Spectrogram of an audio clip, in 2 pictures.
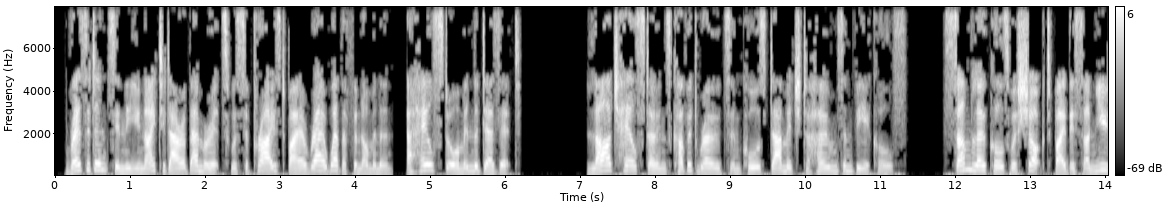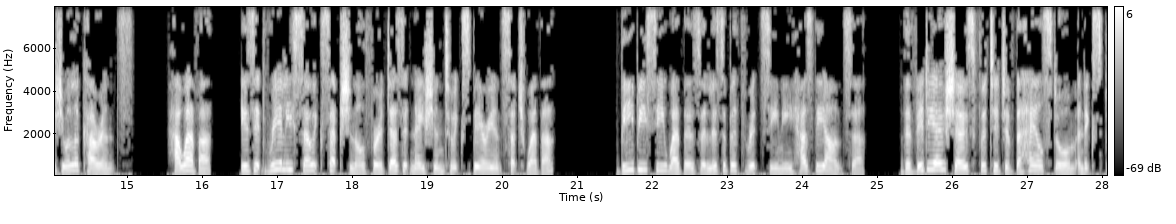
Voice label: English Advanced NORMAL Reading; Rare hailstorm surprises UAE residents causes damage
